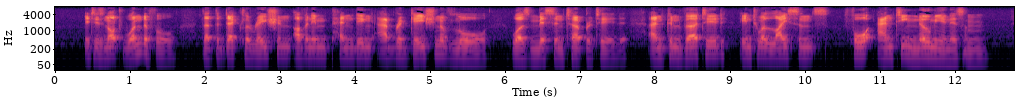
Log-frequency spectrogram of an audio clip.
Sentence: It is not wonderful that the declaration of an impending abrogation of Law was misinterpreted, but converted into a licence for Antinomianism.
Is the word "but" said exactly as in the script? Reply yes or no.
no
